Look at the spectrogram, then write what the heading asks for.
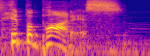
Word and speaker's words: Hippopotas: This hippo Pokemon's name is hippopotamus with the M and U removed. Hippopotamus, hippopotas. It's that simple. Yet despite that, the official pronunciation decides to do gymnastics with emphasis and call it hippopotas.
